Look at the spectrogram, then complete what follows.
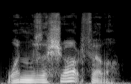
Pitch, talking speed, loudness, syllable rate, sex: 105 Hz, 225 wpm, -14 LUFS, 6.2 syllables/s, male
